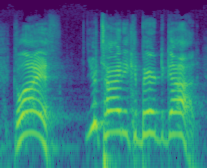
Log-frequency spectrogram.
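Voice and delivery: loud, high taunt at a giant; defiant shout. Retold or imitated. David taunting Goliath, a high defiant shout. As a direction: yell it up at Goliath, fearless. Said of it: "who in strength goes".

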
